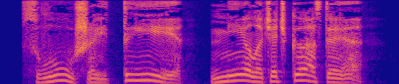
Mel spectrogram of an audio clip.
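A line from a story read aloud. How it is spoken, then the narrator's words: Growled, looming. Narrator (Russian): прорычал Ванька, нависнув сверху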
